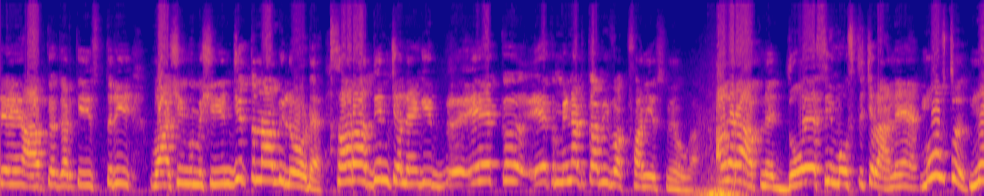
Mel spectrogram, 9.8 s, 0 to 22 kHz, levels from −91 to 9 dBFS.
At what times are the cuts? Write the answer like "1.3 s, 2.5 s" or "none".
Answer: 3.3 s, 7.0 s

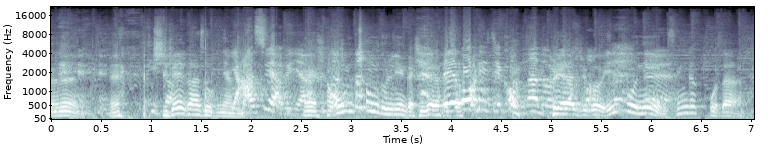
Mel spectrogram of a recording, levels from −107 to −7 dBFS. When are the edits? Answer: 1.0 s

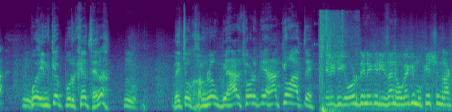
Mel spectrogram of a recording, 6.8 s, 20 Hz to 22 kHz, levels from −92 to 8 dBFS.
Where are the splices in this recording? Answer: 4.9 s

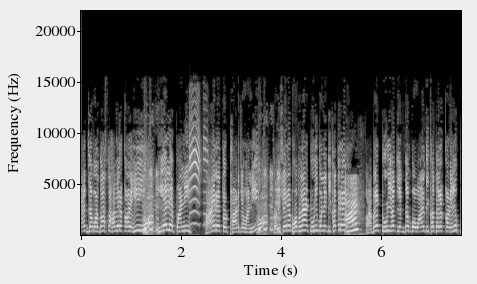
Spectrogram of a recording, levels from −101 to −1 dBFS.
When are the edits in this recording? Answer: 1.5 s

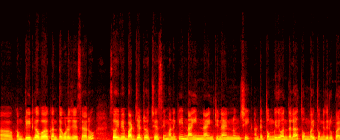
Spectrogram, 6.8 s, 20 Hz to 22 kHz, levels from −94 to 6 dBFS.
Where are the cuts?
none

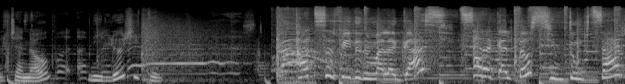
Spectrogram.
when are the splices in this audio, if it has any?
2.5 s

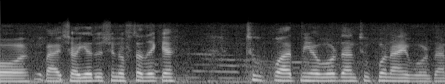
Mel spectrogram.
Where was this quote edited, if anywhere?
none

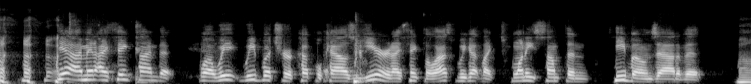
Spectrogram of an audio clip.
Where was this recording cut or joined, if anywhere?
1.3 s, 5.9 s

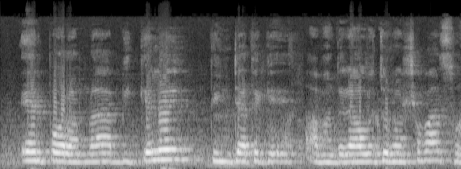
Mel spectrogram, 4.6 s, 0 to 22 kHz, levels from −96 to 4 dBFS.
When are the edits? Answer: 2.0 s, 3.0 s

